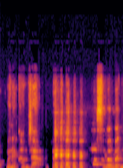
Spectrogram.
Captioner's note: laughs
